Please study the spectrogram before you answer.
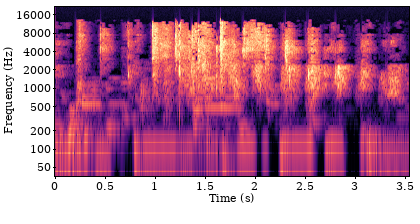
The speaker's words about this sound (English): Another round of applause to Mr.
